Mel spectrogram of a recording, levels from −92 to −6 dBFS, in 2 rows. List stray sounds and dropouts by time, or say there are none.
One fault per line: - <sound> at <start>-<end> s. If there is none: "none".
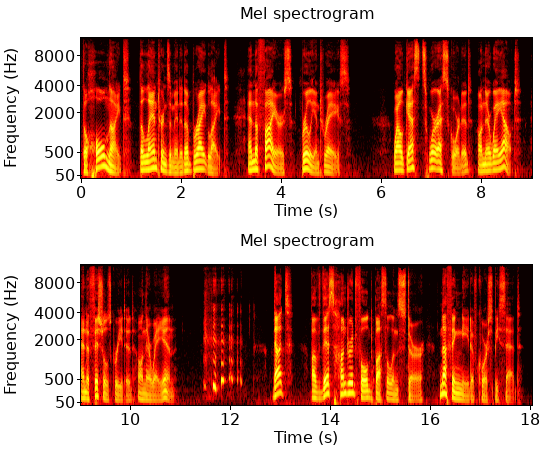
- laugh at 11.5-12.3 s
